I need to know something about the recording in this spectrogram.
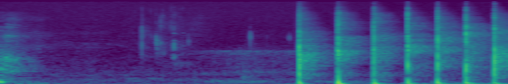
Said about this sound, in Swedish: Fick du en liten applåd?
